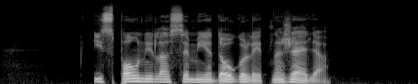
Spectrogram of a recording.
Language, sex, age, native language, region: Slovenian, male, 30-49, Croatian, Posavska region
